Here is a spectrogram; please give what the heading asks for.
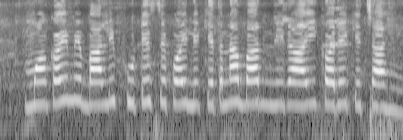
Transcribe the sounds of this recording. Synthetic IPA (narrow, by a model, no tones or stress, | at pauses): məkəjmebalipʰuʈed͡ʒsepəɦileket̪nabaɾniɾajkəɾeket͡ʃaɦi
